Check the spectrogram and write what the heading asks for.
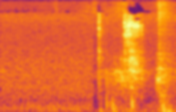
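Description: A person sneezes once in a short sharp burst with a quick breathy build-up just before it. No one is speaking during the sneeze.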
